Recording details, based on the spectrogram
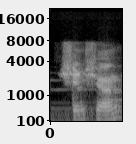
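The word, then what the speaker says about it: Xinxiang: we are in the little town is called shinshang which is spelled sorry x i n x i n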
